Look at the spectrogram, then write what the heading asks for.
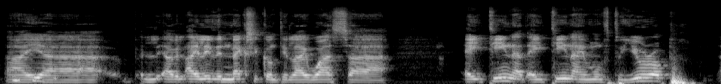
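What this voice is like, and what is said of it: Slight Mexican Spanish accent. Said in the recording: “I am Mexican. Possibly you will hear a little bit in my accent.”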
